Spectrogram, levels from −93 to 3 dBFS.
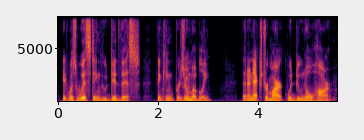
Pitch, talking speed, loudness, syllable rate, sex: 90 Hz, 170 wpm, -22 LUFS, 4.9 syllables/s, male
